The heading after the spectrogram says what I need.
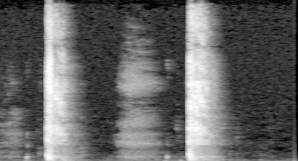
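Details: Person sneezing: two forceful sneezes, each preceded by a short sharp intake of breath, in a quiet room.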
